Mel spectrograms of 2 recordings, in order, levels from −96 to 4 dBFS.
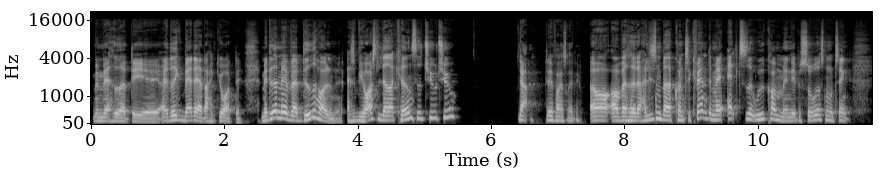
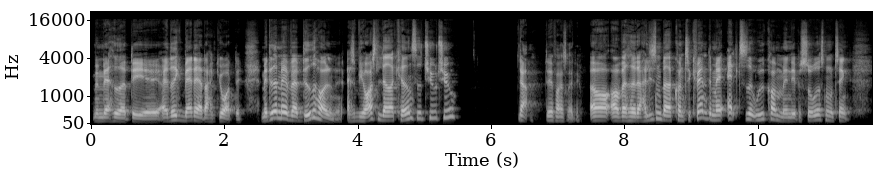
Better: first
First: none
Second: thin; somewhat; fading below 300 Hz

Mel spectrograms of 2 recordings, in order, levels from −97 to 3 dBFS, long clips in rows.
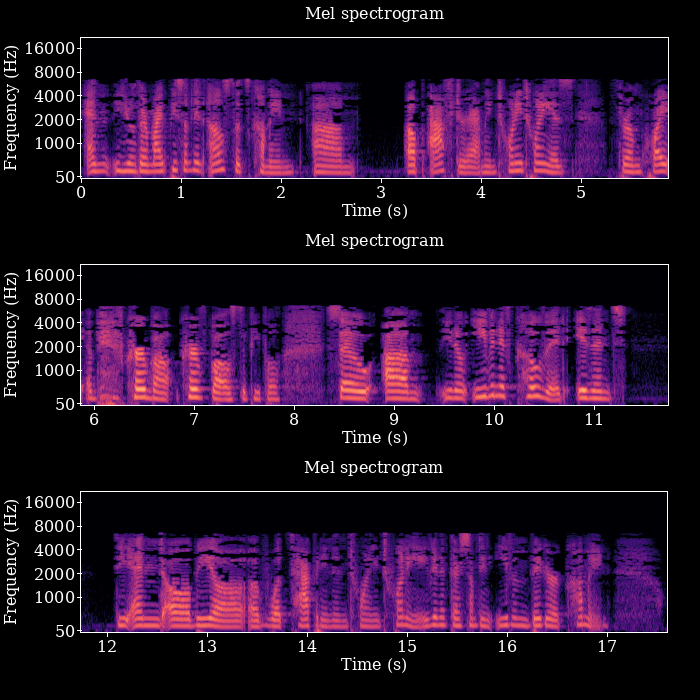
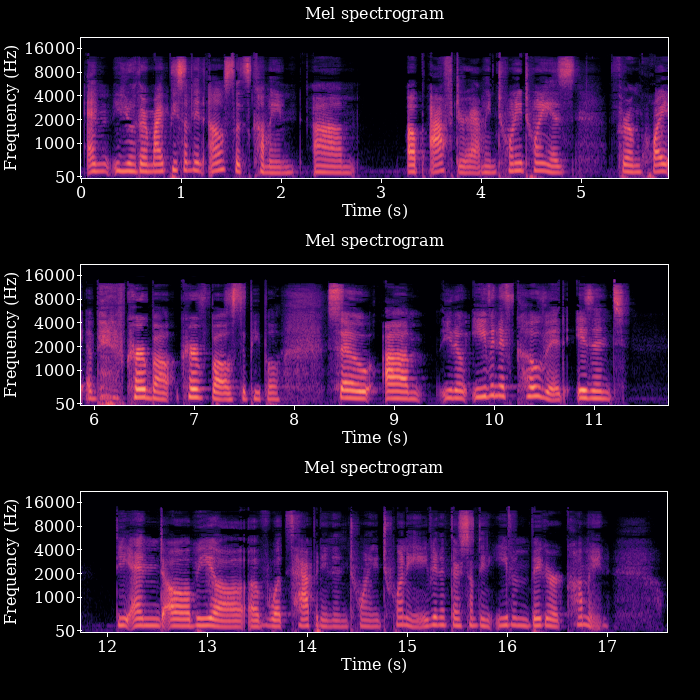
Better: second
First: garbled, watery; badly; nothing above 6.5 kHz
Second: garbled, watery; slightly; nothing above 11.5 kHz

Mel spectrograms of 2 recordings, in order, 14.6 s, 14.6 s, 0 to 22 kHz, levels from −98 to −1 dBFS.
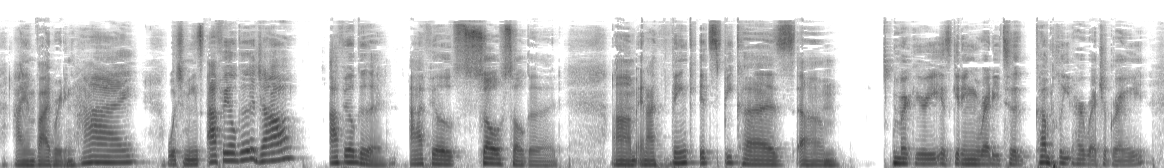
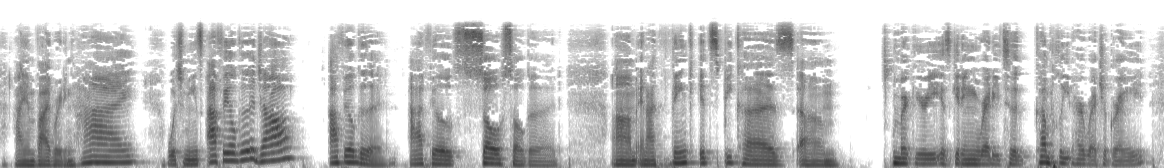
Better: first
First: garbled, watery; slightly; nothing above 11.5 kHz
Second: garbled, watery; badly; nothing above 10.5 kHz

